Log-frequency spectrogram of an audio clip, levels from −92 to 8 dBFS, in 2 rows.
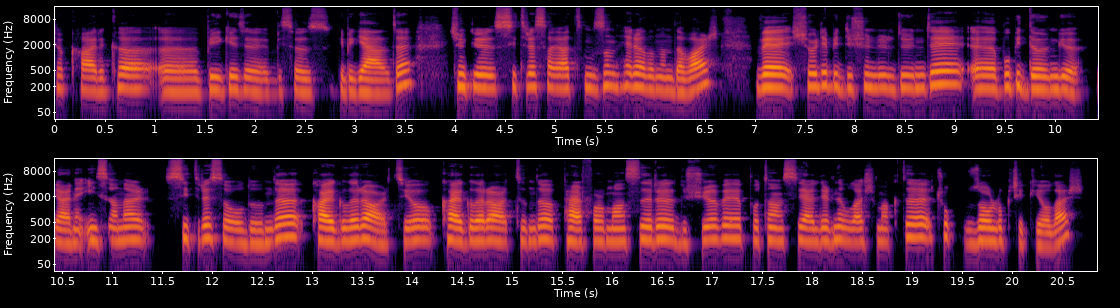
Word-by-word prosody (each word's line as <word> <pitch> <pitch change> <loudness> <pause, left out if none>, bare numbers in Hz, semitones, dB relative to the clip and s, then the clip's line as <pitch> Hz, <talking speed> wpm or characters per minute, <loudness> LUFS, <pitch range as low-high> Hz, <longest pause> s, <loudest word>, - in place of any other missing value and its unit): çok 185 -1 -9
harika, 175 +2 0
eee, 155 -1 -2
bilgece 165 -4 -3
bir 165 - -13
söz 155 0 -5
gibi 160 -2 -4
geldi. 155 +9 +2 0.3
Çünkü 200 -3 +1
stres 200 +2 -2
hayatımızın 190 +1 -1
her 210 -1 -1
alanında 175 -5 0
var 220 +9 +2 0.4
ve 195 -2 +7
şöyle 205 +4 0
bir 205 -4 -3
düşünüldüğünde, 190 +5 0
eee, 185 0 +2
bu 205 0 -1
bir 205 -6 -3
döngü. 175 -4 +1
Yani, 165 -2 +1
insanlar 185 +1 -1 0.2
stres 210 0 -2
olduğunda 170 +7 +1
kaygıları 185 +1 +5
artıyor. 175 +3 0
Kaygıları 180 0 +4
arttığında 180 +2 -1
performansları 180 +2 +1
düşüyor 195 +5 -3
ve 205 -1 +1
potansiyellerine 180 0 -1
ulaşmakta 175 +5 -1
çok 225 -1 -6
zorluk 180 +2 -1
çekiyorlar. 155 - -2
180 Hz, 110 wpm, -25 LUFS, 170-195 Hz, 0.4 s, ve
